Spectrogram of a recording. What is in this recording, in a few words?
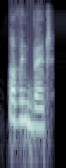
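"ovenbird", Indian English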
